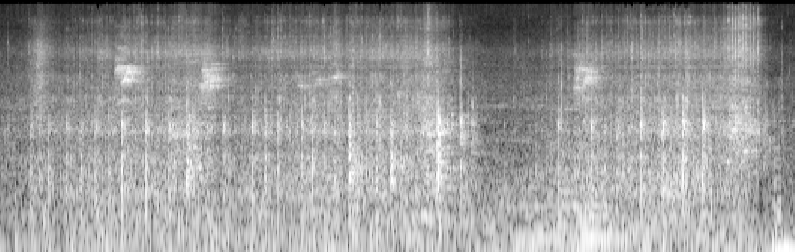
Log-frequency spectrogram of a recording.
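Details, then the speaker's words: Bicycle freewheel after roughly half to one year of use: spins normally unloaded, but with pedal pressure gives sharp rapid uneven "tek tek" ticks with felt vibration; freewheel body has excess play and wobble. "noise noise ada suara tek tek tek tek gitu ya teman-teman seperti itu kurang lebih"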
